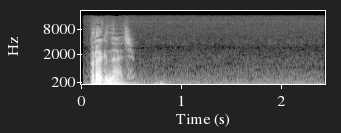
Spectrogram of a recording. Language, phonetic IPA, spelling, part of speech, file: Russian, [prɐɡˈnatʲ], прогнать, verb, Ru-прогнать.ogg
- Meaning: 1. to drive (cattle) 2. to chase away 3. to cause to disappear, to banish 4. to fire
